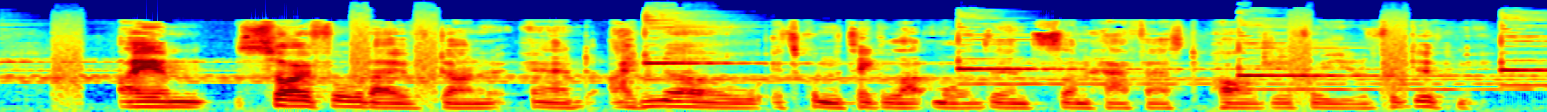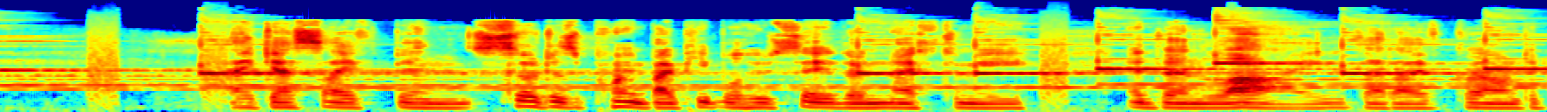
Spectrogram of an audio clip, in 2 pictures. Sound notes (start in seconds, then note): none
